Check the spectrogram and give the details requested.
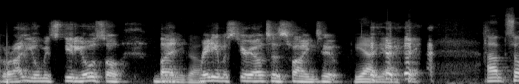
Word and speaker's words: Misterioso: Yeah, I pronounce it like Spanish because I grew up in Southern California.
